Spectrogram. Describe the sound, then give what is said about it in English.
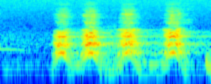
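A dog barks repeatedly in a steady rhythm, about five sharp barks in quick succession, clear with no other sounds around them, in a field at the back of a house. “Shiro was heard barking for a long time in the field at the back of his master's house”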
